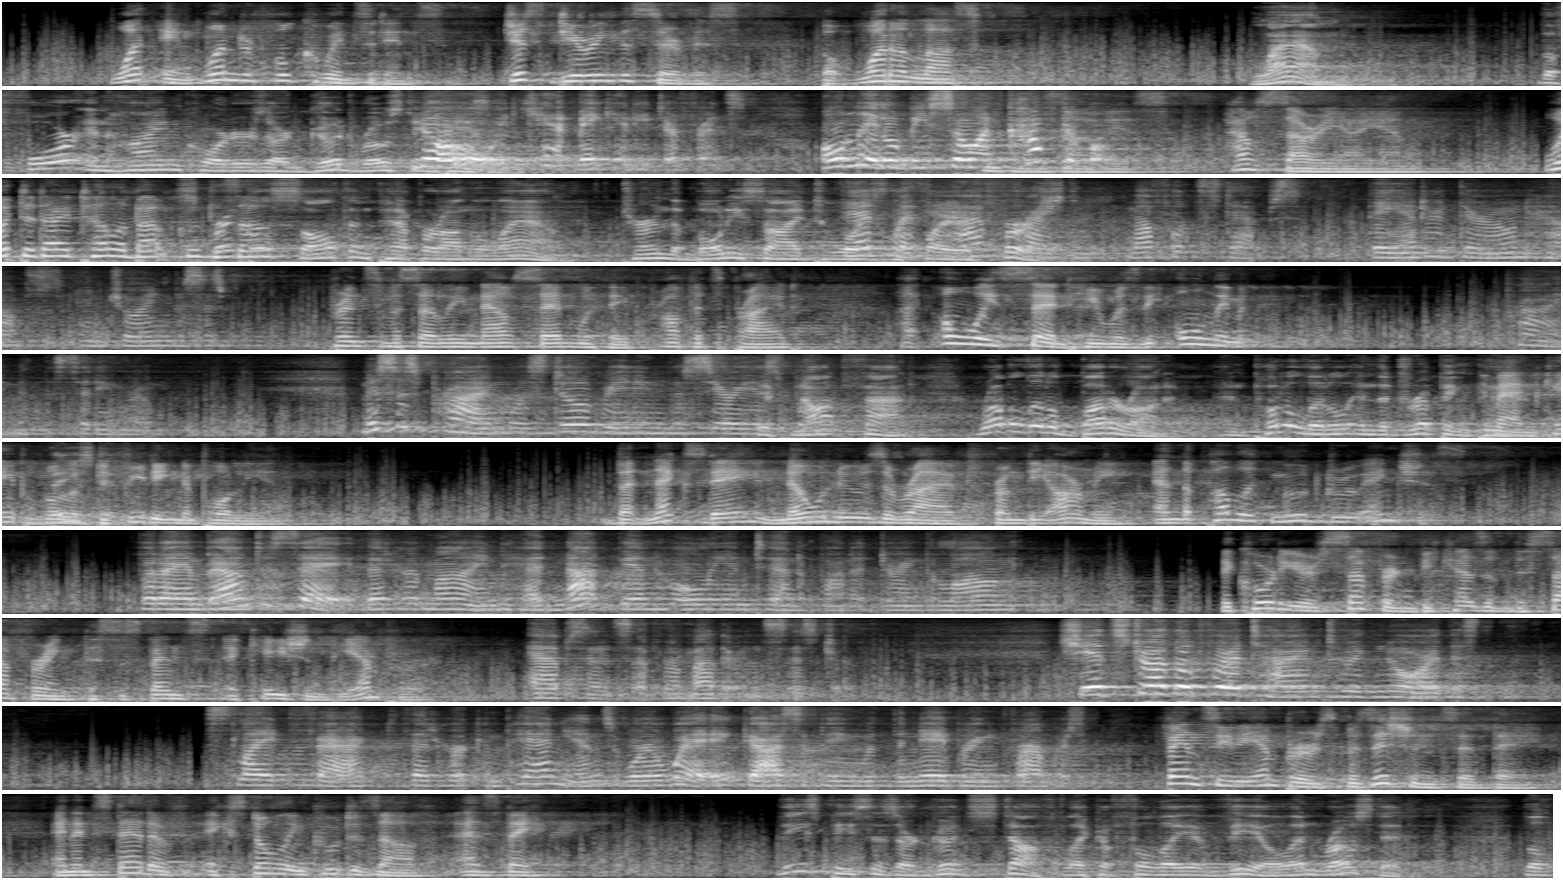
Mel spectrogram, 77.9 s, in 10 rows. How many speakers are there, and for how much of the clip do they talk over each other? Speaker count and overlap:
three, about 7%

